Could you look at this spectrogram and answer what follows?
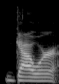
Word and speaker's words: Gower: and his name is Brian Gower I hope I did not completely like just brutalize your last name there Brian did I say it right it was perfect okay you should have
